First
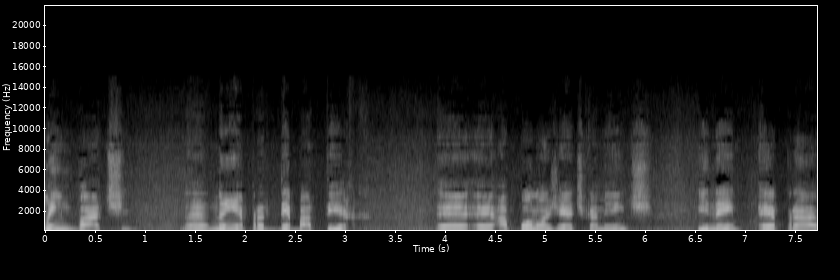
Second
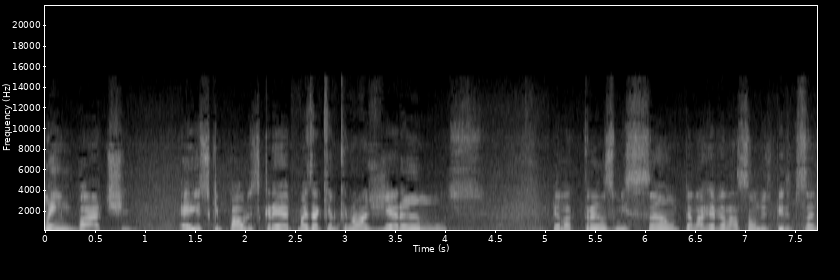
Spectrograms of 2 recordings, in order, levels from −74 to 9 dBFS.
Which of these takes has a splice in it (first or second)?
second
